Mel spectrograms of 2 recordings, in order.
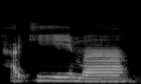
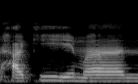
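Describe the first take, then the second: First: The word ends on a bare a vowel. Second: The word ends with the nasal -an. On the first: This is the form used when stopping. "Maka kita baca jadi" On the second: This is the full form without stopping. "ada juga tanwin"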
